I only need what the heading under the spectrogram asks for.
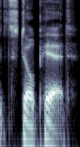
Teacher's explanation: So instead of saying stop it with a clear break, You'd naturally say stop it. The P sound just jumps over to the next word. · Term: consonant-vowel linking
